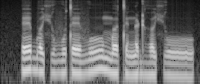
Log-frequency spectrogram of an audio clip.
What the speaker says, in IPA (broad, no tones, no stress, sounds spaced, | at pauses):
e b əː ç u v u t eː v uː m ə t ɪ n ə ɖʱ əː ç uː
